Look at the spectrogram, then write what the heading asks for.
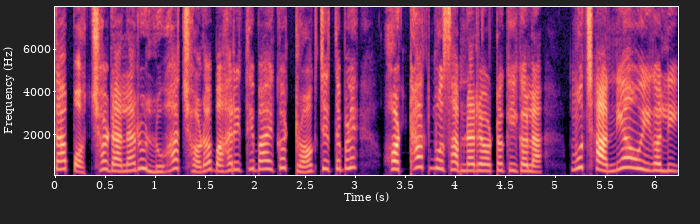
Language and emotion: Odia, fearful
